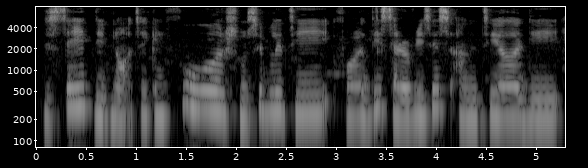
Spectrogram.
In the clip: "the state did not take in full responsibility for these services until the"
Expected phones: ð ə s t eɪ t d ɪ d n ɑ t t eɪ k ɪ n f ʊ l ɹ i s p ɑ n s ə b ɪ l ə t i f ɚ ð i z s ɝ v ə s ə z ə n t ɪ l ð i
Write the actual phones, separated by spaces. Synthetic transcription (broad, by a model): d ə s t eɪ t d ɪ d n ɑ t t eɪ k ɪ n f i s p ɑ s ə b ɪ l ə t i f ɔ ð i s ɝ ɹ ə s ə s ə n t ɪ l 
